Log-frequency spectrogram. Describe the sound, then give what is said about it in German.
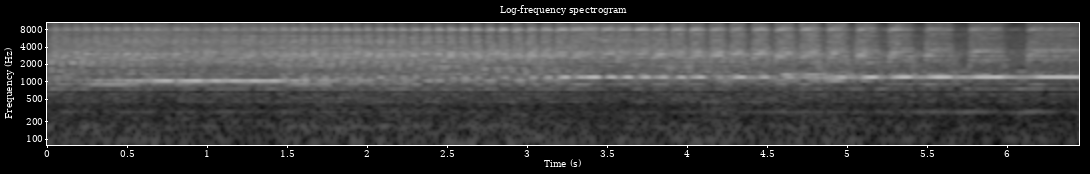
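A sound installation in Bregenz of self-built flutes and pipes made from copper tubes lying on the floor, with thick hoses, computers and fans, gives a dense, breathy drone of many sustained pipe-like tones, airy hiss over steady high pitches, gradually breaking into a fast rhythmic pulsing that swells and fades without voices. “Ein Klingen, Rauschen, Pulsieren, Tönen und Dröhnen, zart, konzentriert, an- und abschwellend.”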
